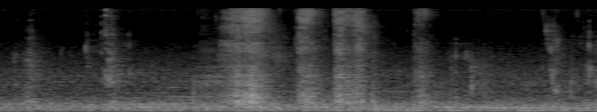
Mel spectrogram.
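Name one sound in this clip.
A woman slurps noodles loudly, close up.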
